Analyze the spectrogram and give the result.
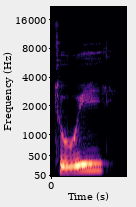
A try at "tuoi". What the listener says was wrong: It's not tui, it's tuoi, pantaloni.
